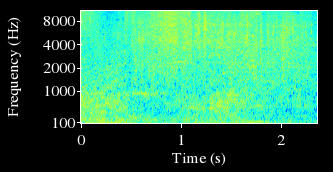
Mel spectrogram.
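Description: An Incendio fire spell is cast in the video game Hogwarts Legacy, giving a dense, roaring whoosh of flame that holds steady and loud for a couple of seconds without pause.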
